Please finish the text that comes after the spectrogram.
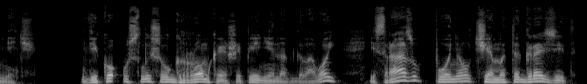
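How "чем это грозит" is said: ordinary delivery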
